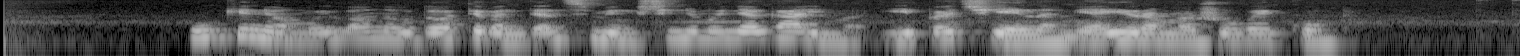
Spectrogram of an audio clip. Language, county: Lithuanian, Panevėžys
